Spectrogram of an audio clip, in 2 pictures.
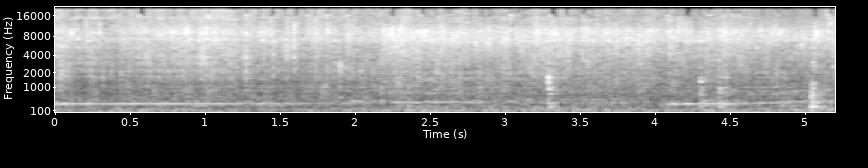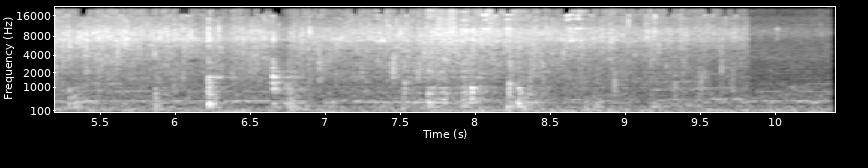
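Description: Curry leaves and coriander sizzle in hot oil in a pan for a tempering, giving a steady, close frying crackle with occasional sharper pops and stirring scrapes.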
